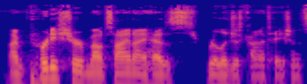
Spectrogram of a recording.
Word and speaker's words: Sinai: Center at Mount Sinai. That's how I would pronounce that. – Okay. – It's not Sinai, which is the other way I would say it.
